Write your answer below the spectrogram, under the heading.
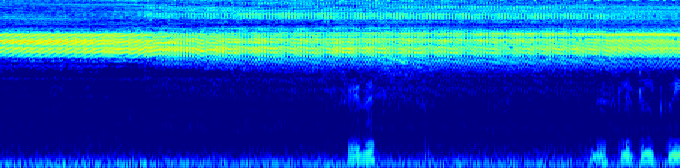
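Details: Small insect filmed up close, making a loud creepy noise: a steady, shrill, high-pitched whine that runs unbroken throughout, while a man speaks briefly over it twice.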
